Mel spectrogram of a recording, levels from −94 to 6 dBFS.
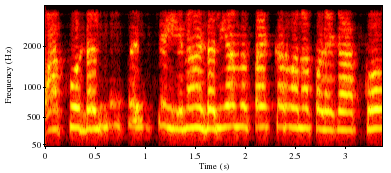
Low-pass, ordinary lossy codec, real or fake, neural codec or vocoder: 3.6 kHz; none; fake; vocoder, 22.05 kHz, 80 mel bands, HiFi-GAN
